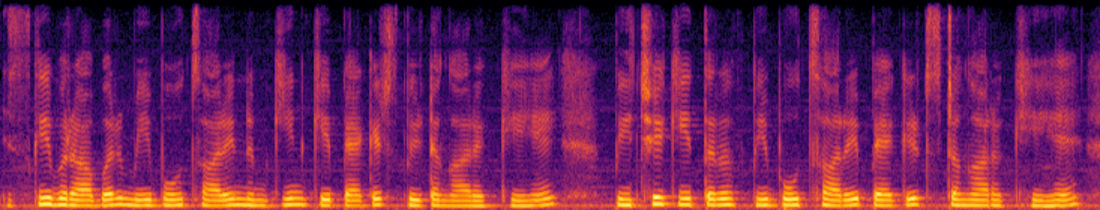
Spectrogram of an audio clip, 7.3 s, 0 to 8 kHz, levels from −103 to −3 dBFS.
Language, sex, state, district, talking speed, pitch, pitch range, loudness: Hindi, female, Uttar Pradesh, Saharanpur, 180 wpm, 210 Hz, 200-220 Hz, -17 LUFS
